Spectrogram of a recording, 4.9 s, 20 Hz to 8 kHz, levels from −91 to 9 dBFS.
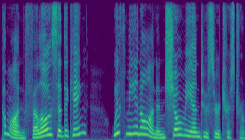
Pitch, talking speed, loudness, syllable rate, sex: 275 Hz, 185 wpm, -17 LUFS, 4.5 syllables/s, female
